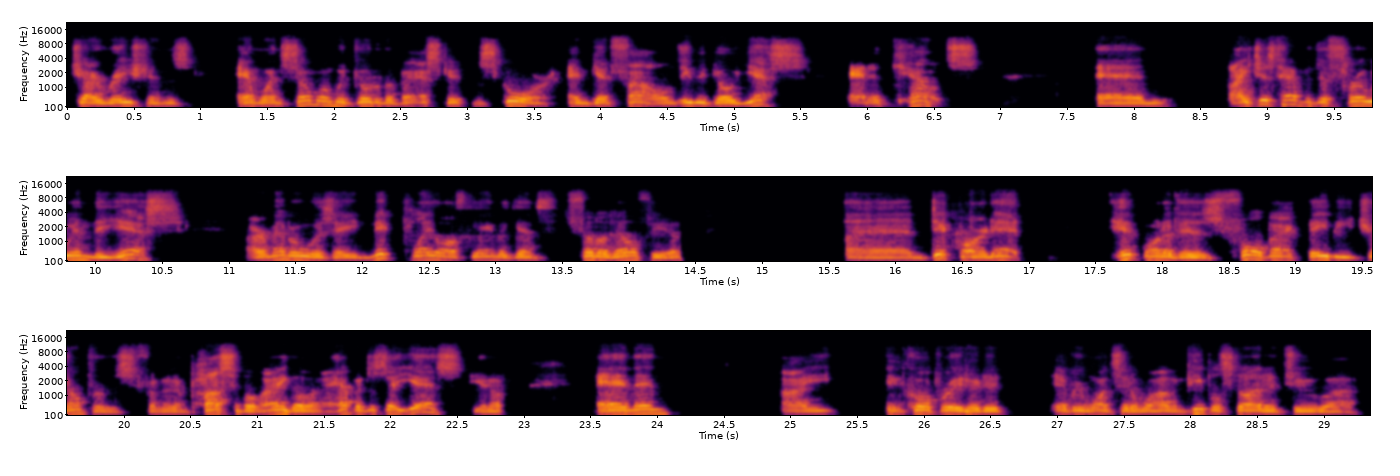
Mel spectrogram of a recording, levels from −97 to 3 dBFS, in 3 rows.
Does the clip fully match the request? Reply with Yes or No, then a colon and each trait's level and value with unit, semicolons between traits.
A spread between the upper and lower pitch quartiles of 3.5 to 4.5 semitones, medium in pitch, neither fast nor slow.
Yes: average, 4.2 semitones; medium, 145 Hz; average, 155 wpm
